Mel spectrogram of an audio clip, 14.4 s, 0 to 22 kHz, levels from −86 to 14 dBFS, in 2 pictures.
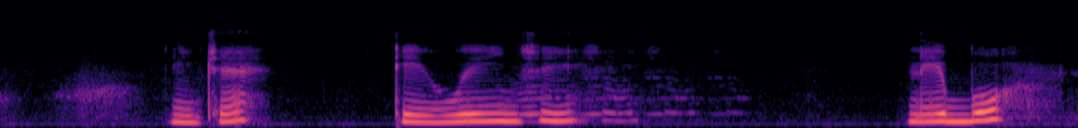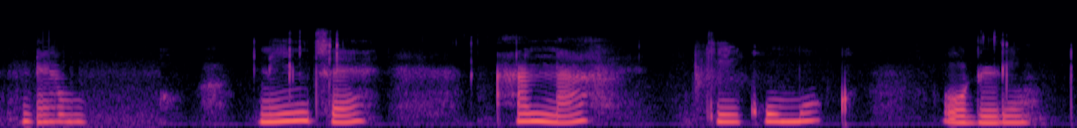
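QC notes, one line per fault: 3.31–5.01 s, feedback echo between two devices: two devices on the same call are sharing a room, so one device's loudspeaker output gets picked up again by the other's microphone. Each stretch of speech comes back roughly every 400 ms, a little thinner and more ringing on every pass. The repeats stay fairly low, at most about 20 dB under the speech. The echo canceller can't catch it because it only subtracts what its own device is playing, not what the neighbour plays.
7.21–7.69 s, repeated packet loss (robotic sound): there are seven separate holes packed into under half a second, the longest about 80 ms. The receiver patches each one by stretching the last bit of sound, and about 200 ms ends up filled that way, which is roughly 42% of the span. Because those patches follow each other so quickly, the audio goes choppy, with small chunks missing between the repaired bits.
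7.71–8.27 s, long network dropout: right after the choppy run, about 540 ms of audio never arrived, likely a proper network outage this time and not more scattered losses. The receiver fills the whole gap by carrying the last sound forward, so you get a fading buzz or hiss with no silence at all. When the audio comes back, the lost section is simply gone. The call path here behaves like Opus at a modest bitrate with the top end capped around 8 kHz.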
